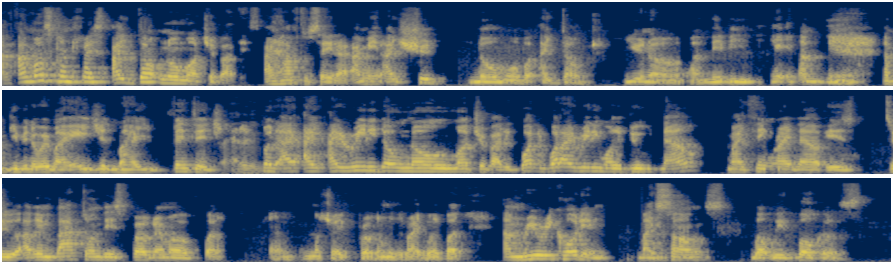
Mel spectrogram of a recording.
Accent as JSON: {"language": "English", "country": "Dominica", "also_born_or_lived": "London", "said": "of course I'm Dominican, but I consider myself to be a Caribbean person first"}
